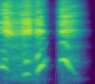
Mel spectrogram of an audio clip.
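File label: Vox Happy, Japanese; voices; heroes; Estelle; kingsraid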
